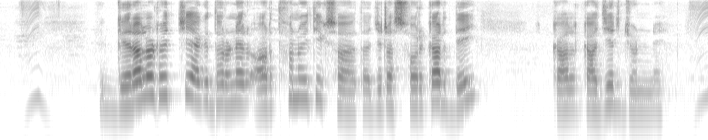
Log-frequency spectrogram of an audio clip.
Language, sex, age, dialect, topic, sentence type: Bengali, male, 25-30, Jharkhandi, banking, statement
